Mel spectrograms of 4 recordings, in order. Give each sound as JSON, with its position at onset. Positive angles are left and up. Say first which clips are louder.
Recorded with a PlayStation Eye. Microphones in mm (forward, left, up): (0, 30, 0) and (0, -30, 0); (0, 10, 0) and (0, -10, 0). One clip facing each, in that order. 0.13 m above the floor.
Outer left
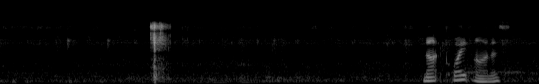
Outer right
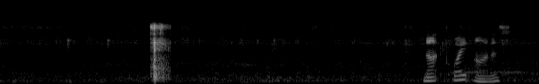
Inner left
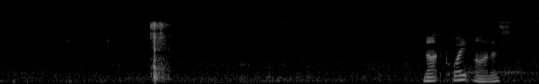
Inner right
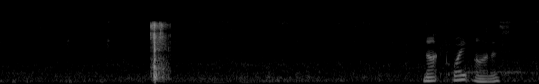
{"t": 1.5, "sound": "crushing", "louder": "outer right 4 dB, inner right 6 dB", "side_deg": -35}
{"t": 4.2, "sound": "a man speaking", "louder": "outer left 4 dB, inner left 2 dB", "side_deg": 20}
